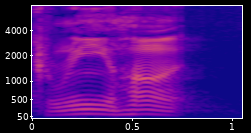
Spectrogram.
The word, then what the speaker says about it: Kareem Hunt: You got Kareem Hunt.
